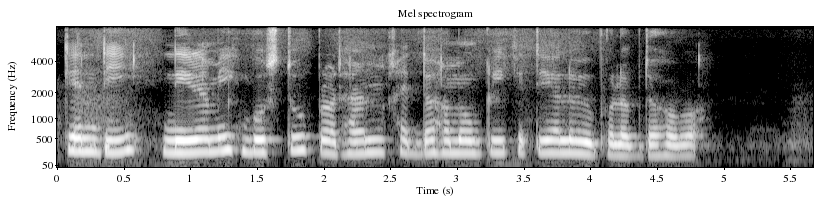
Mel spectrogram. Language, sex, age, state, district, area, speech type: Assamese, female, 30-45, Assam, Morigaon, rural, read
